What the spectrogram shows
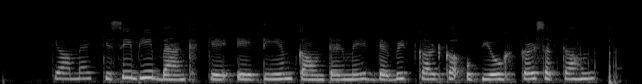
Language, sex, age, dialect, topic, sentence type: Hindi, female, 18-24, Marwari Dhudhari, banking, question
